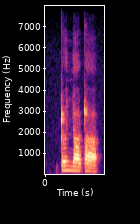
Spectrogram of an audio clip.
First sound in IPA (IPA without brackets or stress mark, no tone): ʈ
